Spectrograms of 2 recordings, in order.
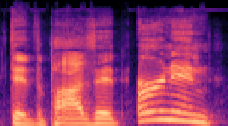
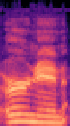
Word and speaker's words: Earnin: Download Earnin on the App Store or Google Play. Spelled like earning money without the G.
